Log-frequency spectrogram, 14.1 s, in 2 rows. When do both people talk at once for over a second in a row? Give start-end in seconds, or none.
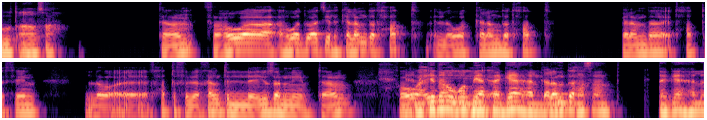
11.1-13.0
